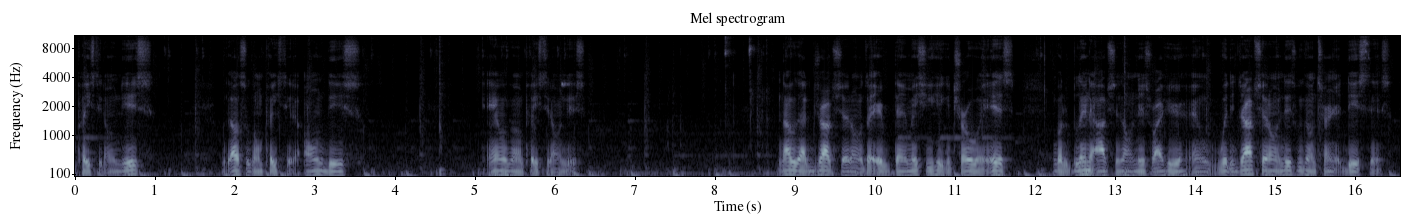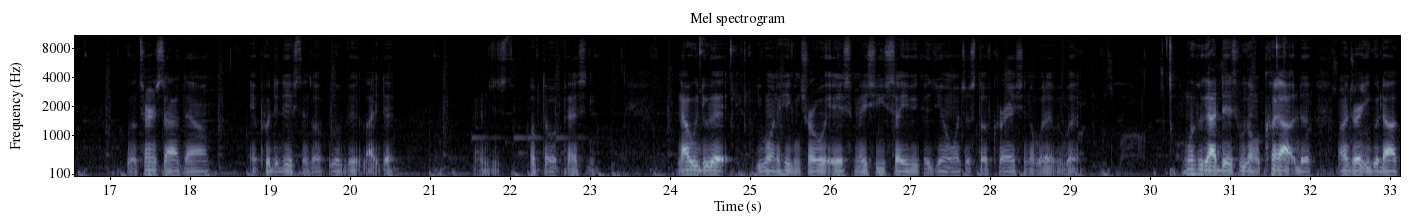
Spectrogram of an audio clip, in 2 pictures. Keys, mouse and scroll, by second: 0.2 click, 1.1 click, 1.5 click, 2.3 right click, 3.6 click, 4.4 click, 5.0 click, 5.3 click, 5.6 click, 5.8 click, 6.0 click, 6.8 right click, 7.9 click, 8.9 click, 9.9 click, 11.3 right click, 12.0 click, 14.0 click, 14.7 drag, 15.9 click, 17.1 drag, 17.6 click, 19.8 click, 21.7 click, 22.9 click, 23.7 click, 24.7 ctrl+s, 26.1 click, 26.9 click, 27.2 click, 29.0 click, 29.3 click, 32.3-33.1 drag.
